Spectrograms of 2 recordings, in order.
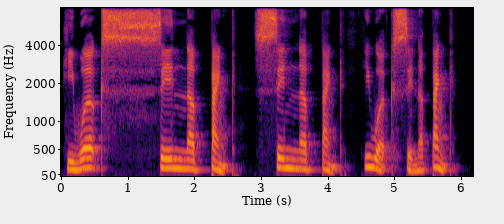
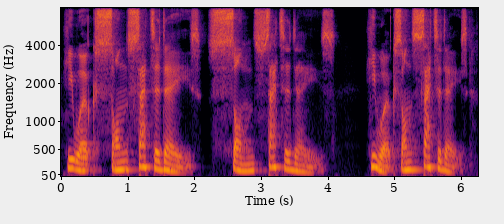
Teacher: if the next word begins with a vowel. We native speakers will often link it and that's where you notice the s.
